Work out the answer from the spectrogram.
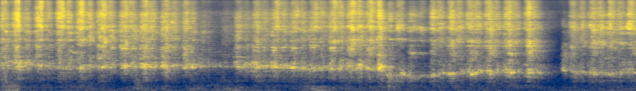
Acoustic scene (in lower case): restroom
